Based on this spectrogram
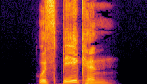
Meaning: Uzbek (female) (native or inhabitant of Uzbekistan)
- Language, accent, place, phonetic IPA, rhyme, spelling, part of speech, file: German, Germany, Berlin, [ʊsˈbeːkɪn], -eːkɪn, Usbekin, noun, De-Usbekin.ogg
